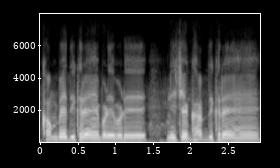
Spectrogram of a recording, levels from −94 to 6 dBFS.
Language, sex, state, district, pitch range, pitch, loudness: Hindi, male, Uttar Pradesh, Varanasi, 155-175 Hz, 165 Hz, -13 LUFS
